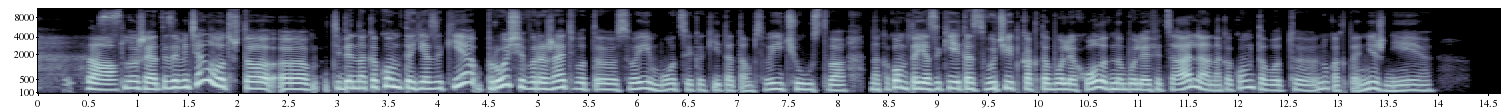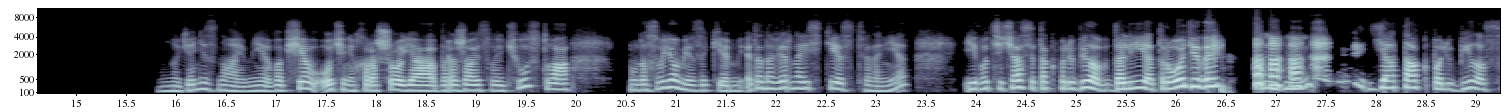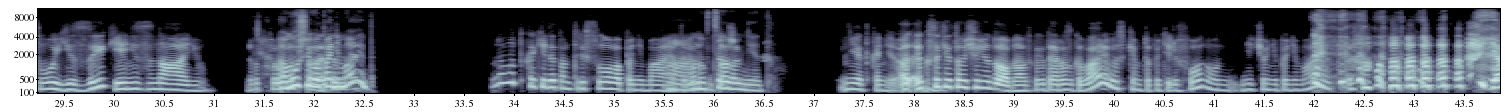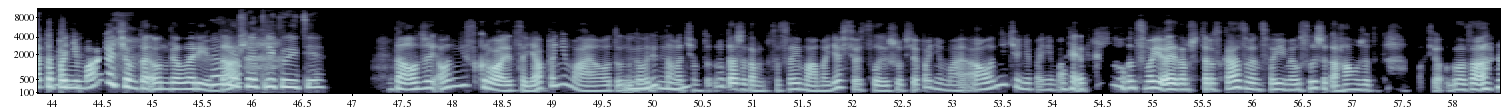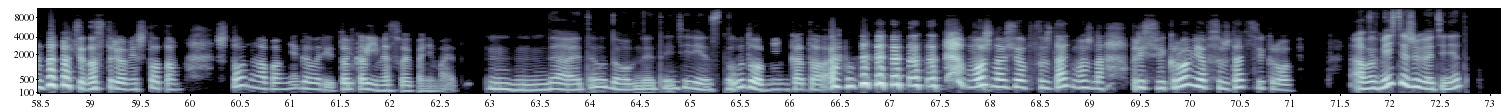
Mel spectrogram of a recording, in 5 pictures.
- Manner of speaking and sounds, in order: tapping; laugh; laugh; laughing while speaking: "не понимает"; laugh; laugh
- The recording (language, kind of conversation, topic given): Russian, podcast, Как язык, на котором говорят дома, влияет на ваше самоощущение?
